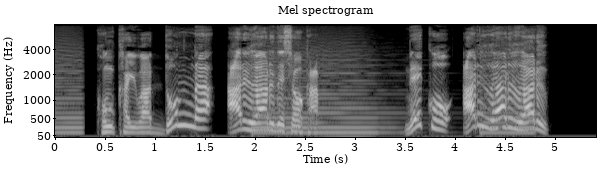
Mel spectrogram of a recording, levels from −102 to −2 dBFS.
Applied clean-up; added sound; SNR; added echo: none; Organ; 16 dB; none.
